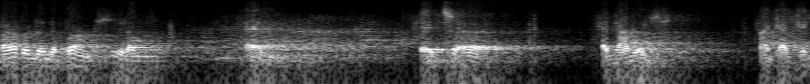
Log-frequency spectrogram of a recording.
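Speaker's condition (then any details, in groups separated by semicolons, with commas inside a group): Laryngectomy; needs thumb to talk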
